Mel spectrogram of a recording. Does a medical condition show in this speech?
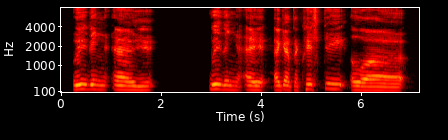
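Yes: cerebral palsy.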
